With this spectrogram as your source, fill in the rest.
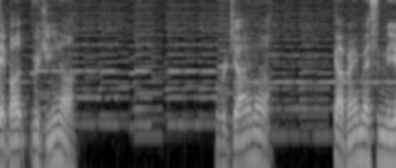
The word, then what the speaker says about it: Regina: Akro doesn't seem to have very many nice things to say about Regina.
